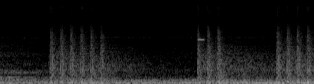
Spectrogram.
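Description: Video game gunfire in quick automatic bursts, three separate rattling volleys spaced apart over a low rumbling background, moderately distant and fairly quiet.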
